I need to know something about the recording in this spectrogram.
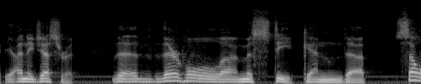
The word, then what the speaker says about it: Bene Gesserit: Bene Gesserit, you pronounce it? Bene Gesserit, yeah. Bene Gesserit.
